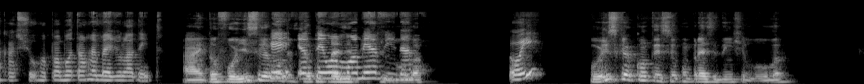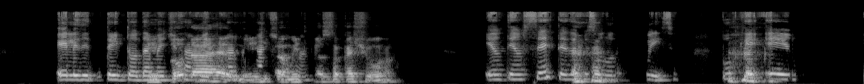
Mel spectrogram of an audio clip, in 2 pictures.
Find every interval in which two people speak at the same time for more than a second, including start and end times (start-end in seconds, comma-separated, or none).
2.7-4.2, 10.1-11.8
